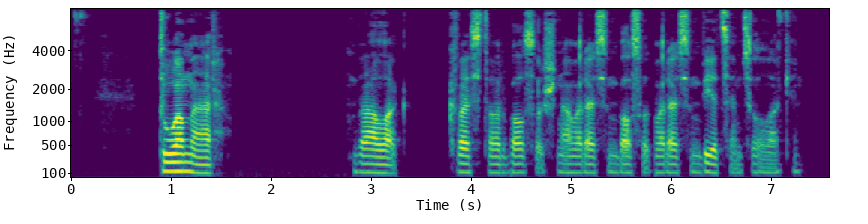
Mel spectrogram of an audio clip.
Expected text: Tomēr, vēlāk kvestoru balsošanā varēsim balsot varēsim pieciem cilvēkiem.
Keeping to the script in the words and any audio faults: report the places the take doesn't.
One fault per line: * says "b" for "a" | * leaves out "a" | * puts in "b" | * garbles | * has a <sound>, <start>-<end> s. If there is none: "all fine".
all fine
